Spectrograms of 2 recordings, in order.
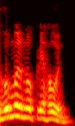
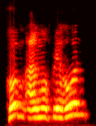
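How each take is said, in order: First: The words are linked with a u after mim. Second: The words are said separately, mim without vowel.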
